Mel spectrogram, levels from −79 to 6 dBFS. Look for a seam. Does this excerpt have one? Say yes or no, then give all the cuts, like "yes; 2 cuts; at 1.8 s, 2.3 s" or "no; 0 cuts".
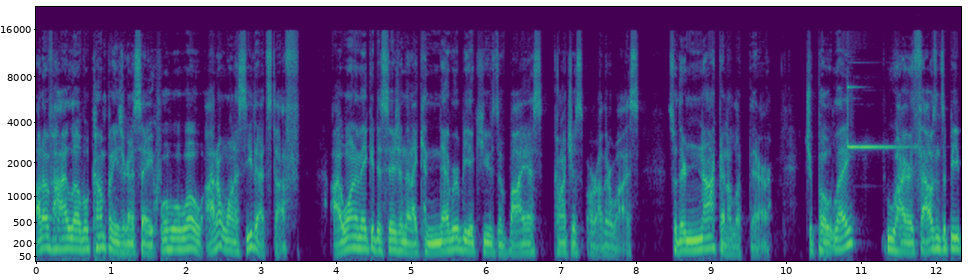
yes; 1 cut; at 11.3 s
